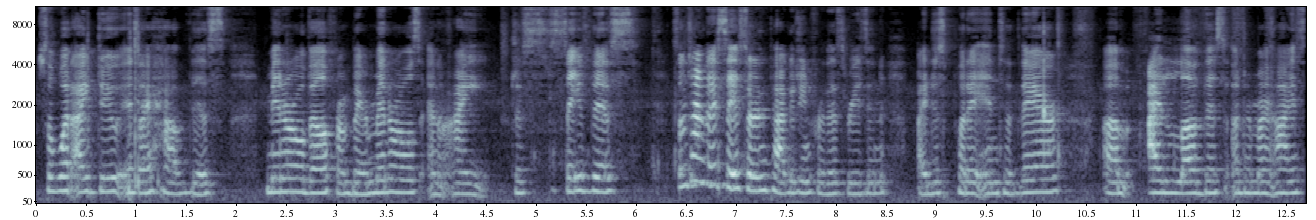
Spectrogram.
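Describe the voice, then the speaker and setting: Her medium-pitched voice sounds pushed and bright as this young woman, a beauty vlogger, rambles through her makeup in an exasperated, casual sit-down chat to camera at home.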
